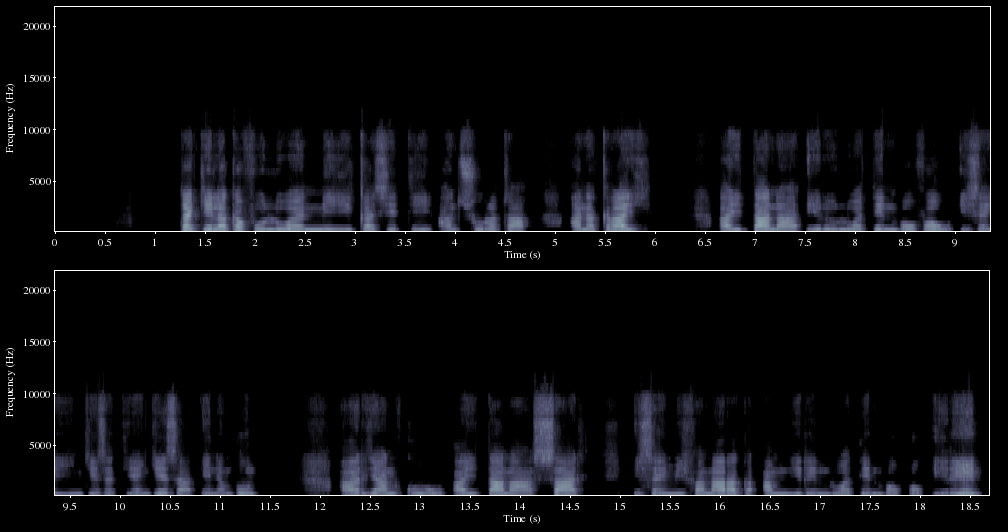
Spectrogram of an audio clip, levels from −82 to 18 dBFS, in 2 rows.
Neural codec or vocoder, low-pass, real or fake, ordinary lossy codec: none; 9.9 kHz; real; Opus, 24 kbps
